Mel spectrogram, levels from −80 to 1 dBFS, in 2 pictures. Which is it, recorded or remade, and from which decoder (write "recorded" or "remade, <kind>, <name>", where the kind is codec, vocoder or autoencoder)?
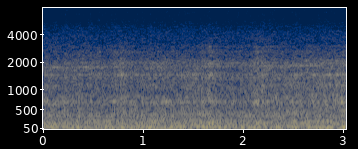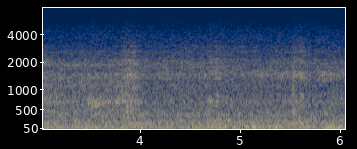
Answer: recorded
